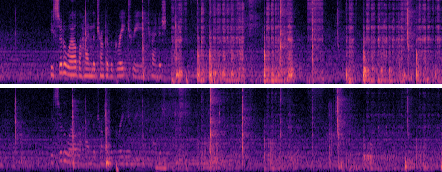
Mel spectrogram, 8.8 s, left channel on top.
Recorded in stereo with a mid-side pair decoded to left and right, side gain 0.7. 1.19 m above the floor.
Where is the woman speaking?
55° left, 1.1 m; by 3.3 s 75° left, 2 m.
